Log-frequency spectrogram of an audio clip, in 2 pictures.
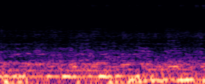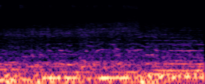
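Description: Loud event music with a heavy, steady bass, over crowd voices. A hiss swells in the middle and fades.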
